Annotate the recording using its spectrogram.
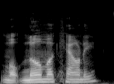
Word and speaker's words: Multnomah: They're in Portland or in the surrounding, is it pronounced Multnomah County? – Uh-huh, exactly right.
